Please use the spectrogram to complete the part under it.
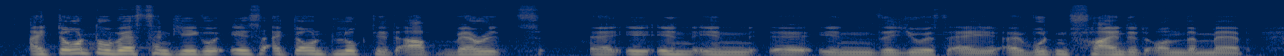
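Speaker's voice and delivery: normal talking voice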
